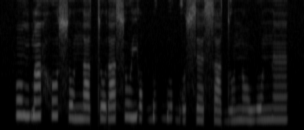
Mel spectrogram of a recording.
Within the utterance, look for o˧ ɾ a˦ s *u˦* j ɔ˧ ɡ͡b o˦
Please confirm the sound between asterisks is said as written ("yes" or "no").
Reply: yes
